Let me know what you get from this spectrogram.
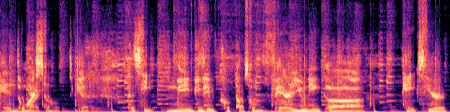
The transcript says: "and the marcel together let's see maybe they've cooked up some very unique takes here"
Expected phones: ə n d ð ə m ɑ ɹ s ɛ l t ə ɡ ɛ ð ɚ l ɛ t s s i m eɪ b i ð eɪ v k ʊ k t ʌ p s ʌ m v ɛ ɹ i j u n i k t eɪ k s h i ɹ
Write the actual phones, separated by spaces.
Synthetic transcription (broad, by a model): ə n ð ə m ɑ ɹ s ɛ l t ə ɡ ɛ ð ɚ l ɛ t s s i m eɪ b i ð eɪ v k ʊ k t ʌ p s ʌ m v ɛ ɹ i j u n i k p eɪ k s h i ɹ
